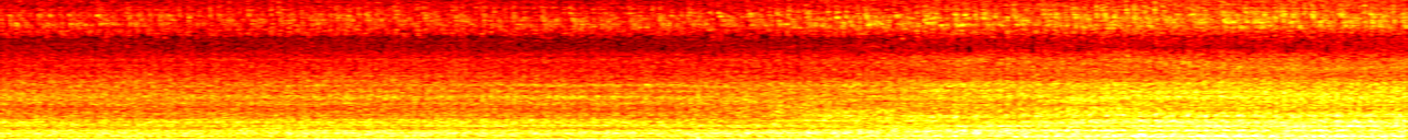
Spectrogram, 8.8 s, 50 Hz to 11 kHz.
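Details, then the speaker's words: 2002 Honda CR-V 2.4L at idle after cleaning the idle air control valve: uneven, lumpy pulse of about three beats per second over a steady hum, rough idle unchanged; owner suspects a bad throttle body or air control valve, cause unconfirmed. "See, I cleaned the air control valve beneath there, located beneath the throttle body, but did not solve the problem. Maybe the throttle body is bad, or maybe the air control valve is bad. So, as you see, still the same thing."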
